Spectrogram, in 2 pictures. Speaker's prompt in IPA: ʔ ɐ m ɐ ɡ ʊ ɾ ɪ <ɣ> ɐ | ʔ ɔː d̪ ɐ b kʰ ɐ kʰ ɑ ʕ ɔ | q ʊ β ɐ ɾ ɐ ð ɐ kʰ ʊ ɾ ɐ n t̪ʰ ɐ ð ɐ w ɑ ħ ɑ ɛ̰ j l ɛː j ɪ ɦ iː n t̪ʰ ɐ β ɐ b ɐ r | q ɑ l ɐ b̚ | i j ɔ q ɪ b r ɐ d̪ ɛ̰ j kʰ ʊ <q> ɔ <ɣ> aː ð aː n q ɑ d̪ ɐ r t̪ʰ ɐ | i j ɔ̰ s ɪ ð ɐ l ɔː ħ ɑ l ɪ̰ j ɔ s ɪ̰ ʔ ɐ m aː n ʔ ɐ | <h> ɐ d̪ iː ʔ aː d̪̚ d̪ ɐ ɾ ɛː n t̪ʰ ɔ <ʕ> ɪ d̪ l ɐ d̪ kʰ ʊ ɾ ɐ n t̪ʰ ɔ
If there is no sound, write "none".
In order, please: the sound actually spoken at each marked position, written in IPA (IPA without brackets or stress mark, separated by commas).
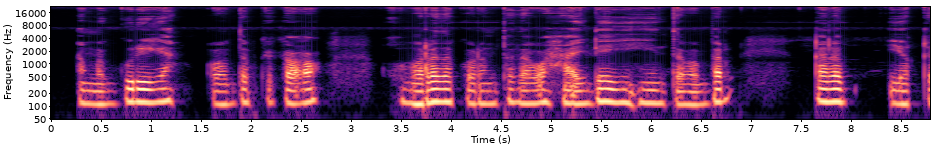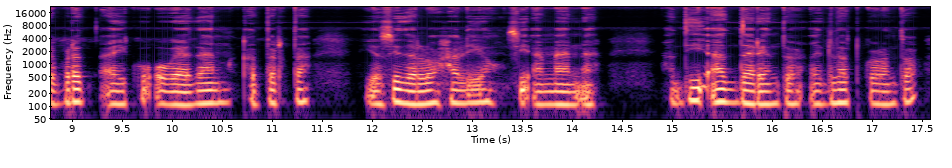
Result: ɣ, ʔ, ɣ, h, ʕ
